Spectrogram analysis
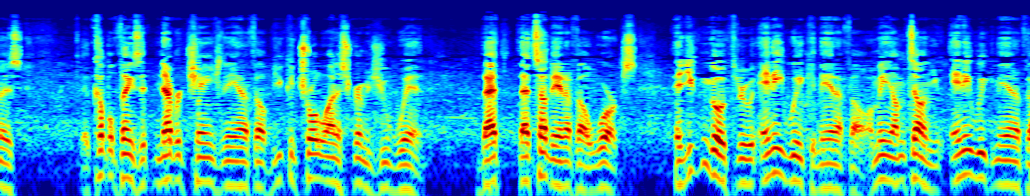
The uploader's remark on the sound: Live from Radio Row in Las Vegas.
